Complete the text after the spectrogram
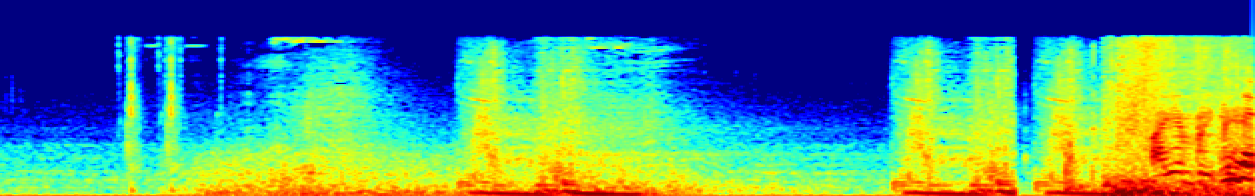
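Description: Video game menu music and effects play.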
